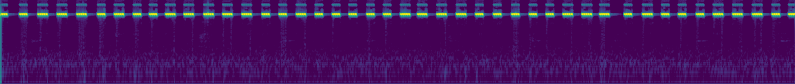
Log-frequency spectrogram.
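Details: Shrill, rhythmic chirping of a male cricket: clean high pulses repeating quickly and steadily, with one brief gap near the end, over a silent background.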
